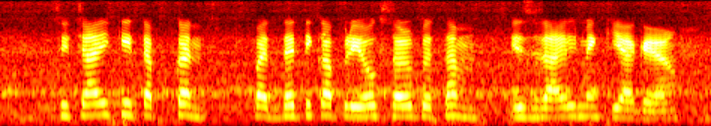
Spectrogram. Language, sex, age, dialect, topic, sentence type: Hindi, female, 18-24, Kanauji Braj Bhasha, agriculture, statement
